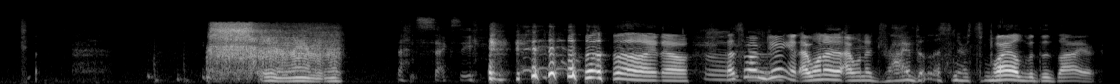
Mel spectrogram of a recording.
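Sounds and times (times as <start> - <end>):
nose blowing: 2.0 - 3.5
speech: 2.6 - 3.0, 4.4 - 11.0
laughter: 4.9 - 6.4.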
